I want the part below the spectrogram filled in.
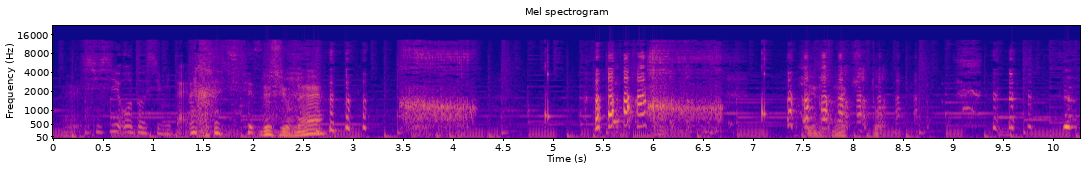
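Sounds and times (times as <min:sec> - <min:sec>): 
speech: 0:00.2 - 0:03.2
laughter: 0:01.4 - 0:03.2, 0:05.4 - 0:06.4, 0:07.3 - 0:10.2
person imitating a husband's snoring: 0:03.4 - 0:04.4, 0:05.9 - 0:06.9.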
